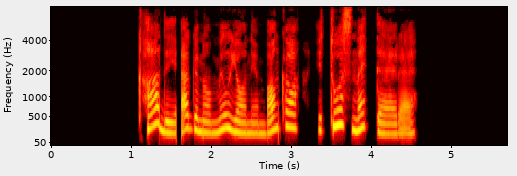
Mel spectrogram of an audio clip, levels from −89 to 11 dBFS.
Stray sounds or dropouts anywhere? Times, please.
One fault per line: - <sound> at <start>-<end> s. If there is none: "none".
- dropout at 1.6-1.6 s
